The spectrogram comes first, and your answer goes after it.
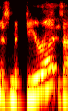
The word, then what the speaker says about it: Madeira: So, your last name is Madeira. Is that how you pronounce it? Yes, Madeira. Yep. Okay, cool. It's the same as the wine they toasted the signing of the Declaration of Independence to.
